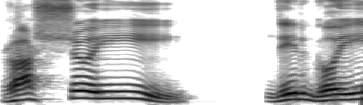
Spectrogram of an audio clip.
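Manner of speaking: হ্রস্বই said crisply with the r cluster, দীর্ঘই said separately and clearly; careful pronunciation. Shown as a demonstration. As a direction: spell out হ্রস্বই দীর্ঘই precisely for pupils. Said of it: "উচ্চারণটা দেখো". (স্পষ্ট উচ্চারণে হ্রস্বই দীর্ঘই)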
